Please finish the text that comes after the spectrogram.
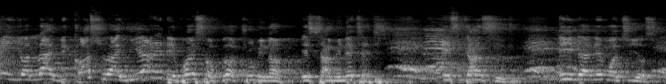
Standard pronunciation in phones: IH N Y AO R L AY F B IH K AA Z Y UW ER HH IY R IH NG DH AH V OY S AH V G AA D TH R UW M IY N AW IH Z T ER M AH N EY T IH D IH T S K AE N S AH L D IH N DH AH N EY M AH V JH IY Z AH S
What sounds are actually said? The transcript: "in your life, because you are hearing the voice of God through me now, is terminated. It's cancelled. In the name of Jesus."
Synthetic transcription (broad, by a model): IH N Y AO L AY F B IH K AA S Y UW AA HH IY R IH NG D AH V OY S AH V G AA D T R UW M IY N AW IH S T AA M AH N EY T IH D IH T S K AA N S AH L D IH N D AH N EY M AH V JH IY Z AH S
